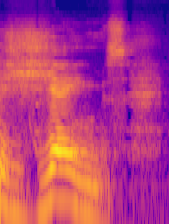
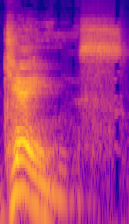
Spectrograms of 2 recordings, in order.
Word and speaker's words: James: DJ é a pronúncia sempre do J no começo da palavra. Não é James, é James, ok?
